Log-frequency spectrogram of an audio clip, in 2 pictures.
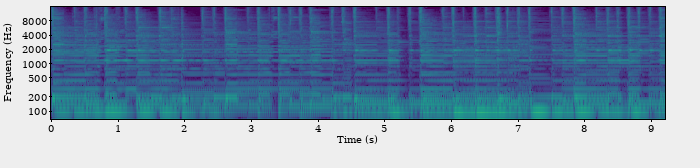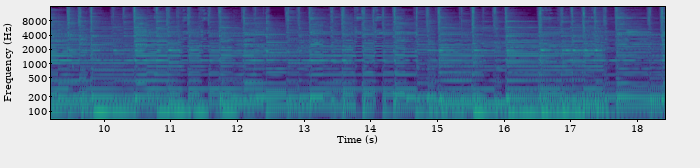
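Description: Instrumental background music with a strummed acoustic guitar, playing steadily.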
